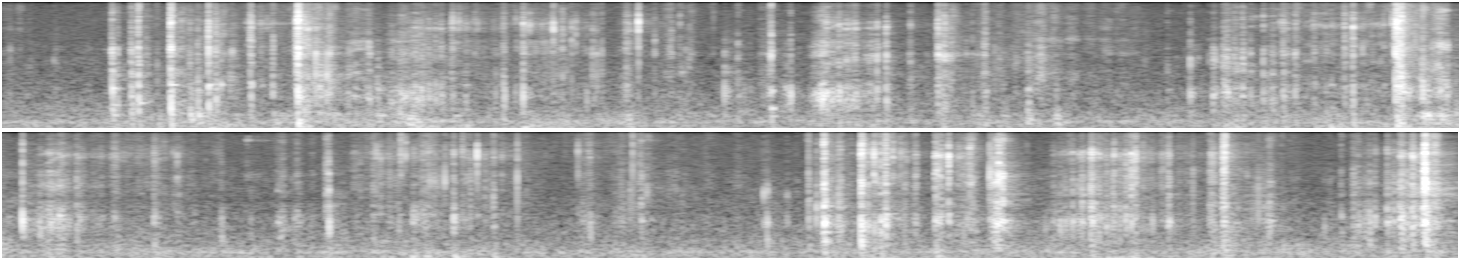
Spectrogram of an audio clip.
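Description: A knife shaves thin slices from a solid green soap bar held in the hand, the slices piling up on a mat. Soft, bright scraping and crisp crackling cuts come in clustered bursts with quiet gaps between, each sound short and dry with almost no low end.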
